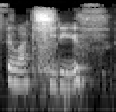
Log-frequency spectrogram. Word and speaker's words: Philoctetes: It's Philoctetes. – Philoctetes. It's also that I read Song of Achilles this year, which is so wonderful, by Madeline Miller. I'm obsessed with Circe and Song of Achilles, but Philoctetes is so different.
